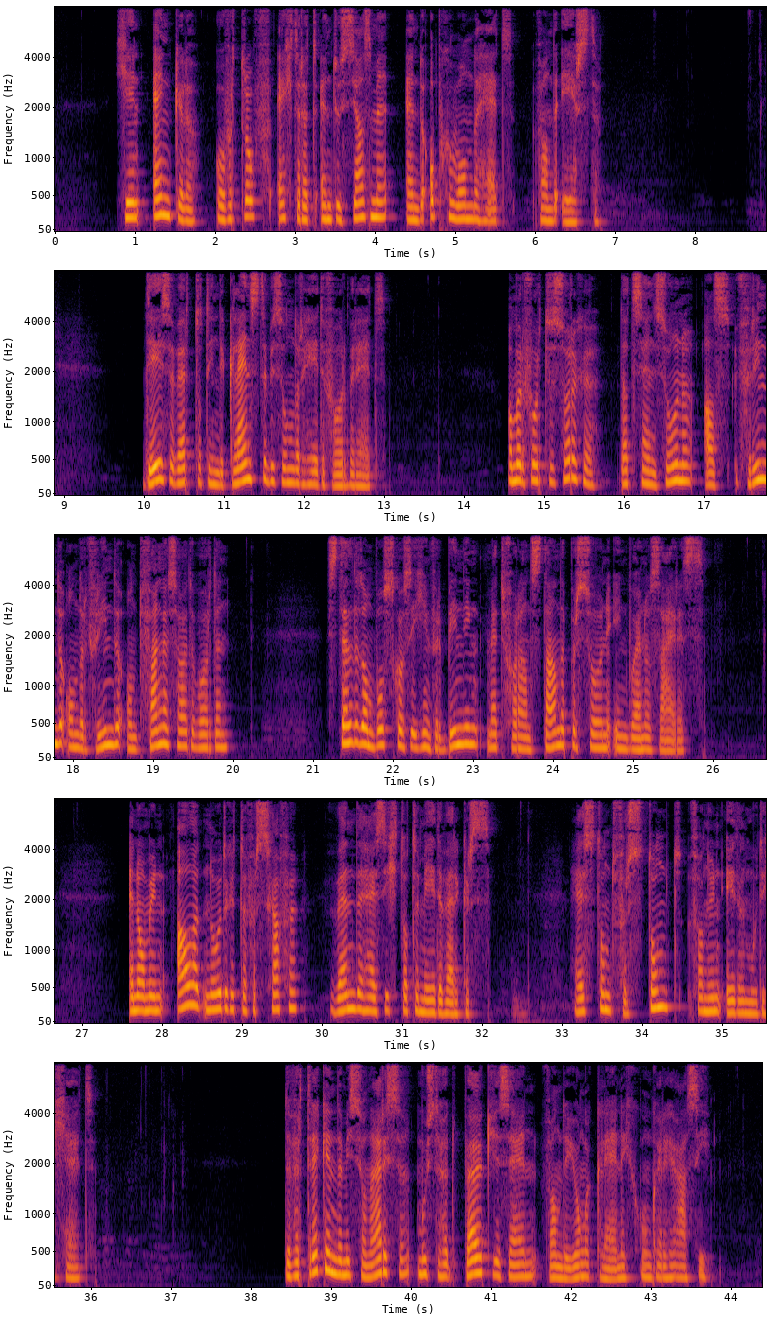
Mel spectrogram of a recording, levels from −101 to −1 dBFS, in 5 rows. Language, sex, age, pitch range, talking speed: Dutch, female, 50-69, 160-205 Hz, 105 wpm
